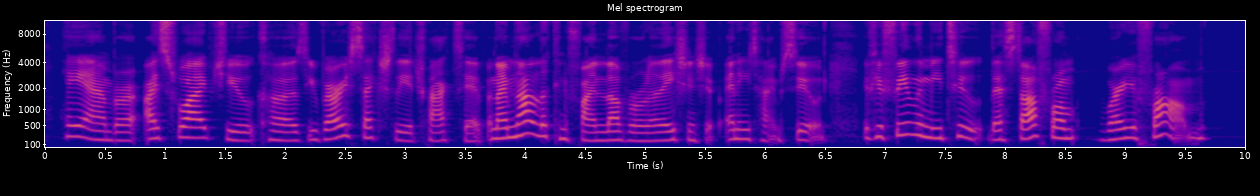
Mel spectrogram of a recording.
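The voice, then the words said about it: Put-on American accent. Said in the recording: “I don't know why I'm doing an American accent, but I feel like he's American.”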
